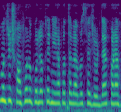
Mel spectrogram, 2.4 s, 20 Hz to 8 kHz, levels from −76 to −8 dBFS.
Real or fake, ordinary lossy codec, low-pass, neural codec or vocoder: fake; none; 7.2 kHz; codec, 16 kHz, 8 kbps, FreqCodec, smaller model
